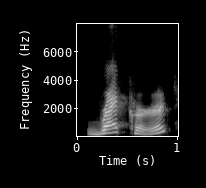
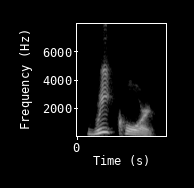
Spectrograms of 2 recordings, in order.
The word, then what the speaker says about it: record: Ada record, ada record. Kalau record itu artinya merekam. Tapi kalau record itu kata benda.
